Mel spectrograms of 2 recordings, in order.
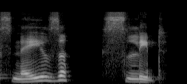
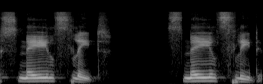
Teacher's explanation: Vous pouvez faire la liaison entre un mot qui se termine par S et un mot qui commence par S.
